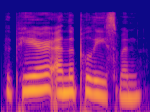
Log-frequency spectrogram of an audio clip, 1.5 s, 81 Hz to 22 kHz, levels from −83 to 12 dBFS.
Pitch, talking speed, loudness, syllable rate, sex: 210 Hz, 200 wpm, -15 LUFS, 5.9 syllables/s, female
